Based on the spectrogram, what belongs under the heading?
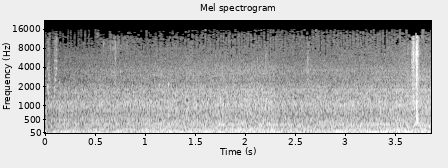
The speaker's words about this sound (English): Oh, crap. Sorry, bus. There's a bus pulling out and you want to give way to it, but you just can't. It's just not enough time to do it.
